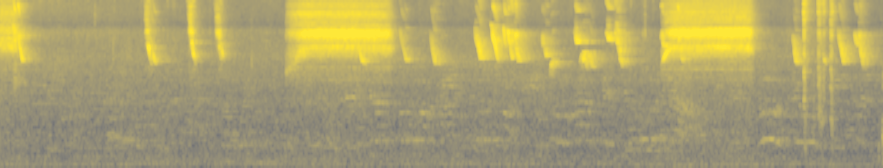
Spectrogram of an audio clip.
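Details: On the first of May, an adult canary sings as young pupils practise; isolated high chips lead into a long steady trill, a cascade of falling whistles, more chips and a second prolonged roll.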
